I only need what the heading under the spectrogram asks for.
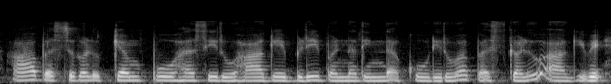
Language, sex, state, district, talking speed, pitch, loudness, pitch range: Kannada, female, Karnataka, Bangalore, 120 wpm, 180 Hz, -17 LUFS, 170-185 Hz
